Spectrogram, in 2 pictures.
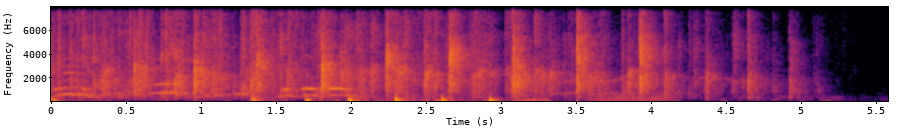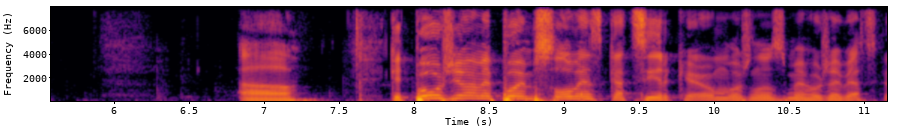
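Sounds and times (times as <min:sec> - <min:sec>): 
audience applause welcoming panelists: 0:00.0 - 0:05.2
speech: 0:06.9 - 0:11.1.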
